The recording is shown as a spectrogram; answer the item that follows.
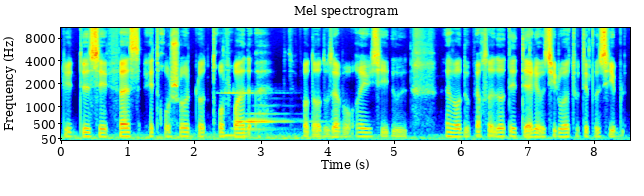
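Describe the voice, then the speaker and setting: A man voicing a spaceship's log in a put-on robot voice, monotone and formal, reading log entries aloud. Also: medium pitch, creaky, faint music behind. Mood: solemn. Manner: monotone, measured, formal delivery. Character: flat robotic voice of a spaceship log, human crew. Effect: robot voice put on by mouth, no filter.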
